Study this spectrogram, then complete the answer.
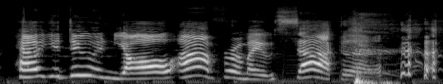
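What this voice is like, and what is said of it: Put-on Southern American accent. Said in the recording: “the typical Osakan accent for English dubs is Southern”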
